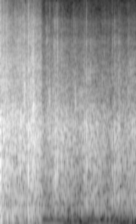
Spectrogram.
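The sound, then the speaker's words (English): A burst of audience applause for panelists: dense, crackling clapping from many hands, bright and steady, fading slightly after the first half-second with no voices over it. “Wild applause for these panelists.”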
